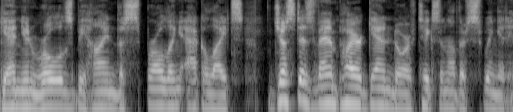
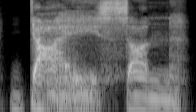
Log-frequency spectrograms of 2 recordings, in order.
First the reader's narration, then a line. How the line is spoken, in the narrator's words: hisses two words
